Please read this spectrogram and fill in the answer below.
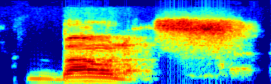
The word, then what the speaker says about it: Bowness: We're going to change up pronunciation. Bonus. I got the official scoop on that. – Are you sure? – Okay. – Bonus. – Yeah, Rick Bowness. It's not Bowness.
